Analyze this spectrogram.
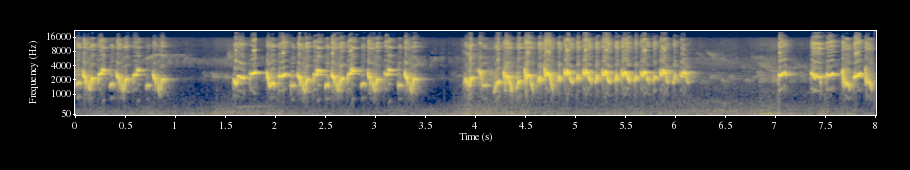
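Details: Sooty-headed bulbul in full song, described as looking for a rival: energetic chattering phrases of quick wavering notes, delivered in bursts of one to two seconds separated by short silences, over a faint low hum.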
